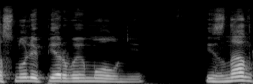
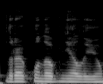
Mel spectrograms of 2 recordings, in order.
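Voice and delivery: ordinary delivery, nothing marked

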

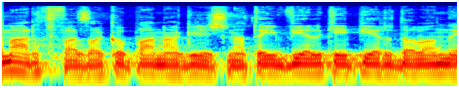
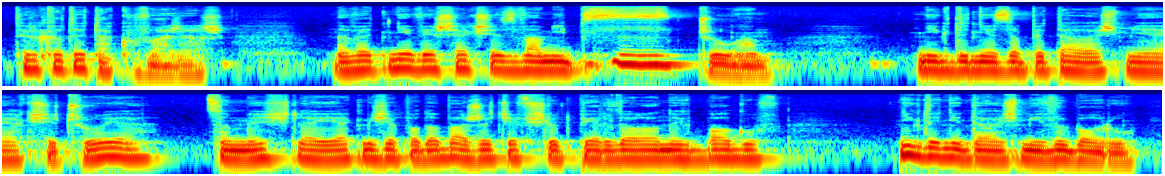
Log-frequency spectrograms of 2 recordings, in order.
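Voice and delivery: lightly higher complaining voice; a hint of Agata; 4 semitones higher than usual. Agata complaining to War over the phone. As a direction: complain down the line.

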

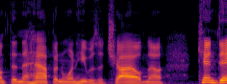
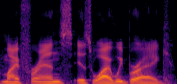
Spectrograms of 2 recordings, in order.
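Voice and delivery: ordinary delivery

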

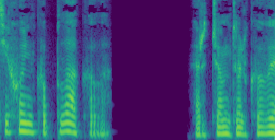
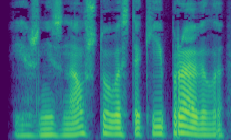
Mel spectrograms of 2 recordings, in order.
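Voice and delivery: ordinary delivery, nothing marked

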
